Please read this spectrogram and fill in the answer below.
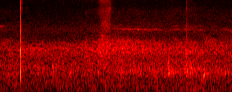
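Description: Steady outdoor background noise, a low hiss of wind and distant traffic, with one sharp click just after the start.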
